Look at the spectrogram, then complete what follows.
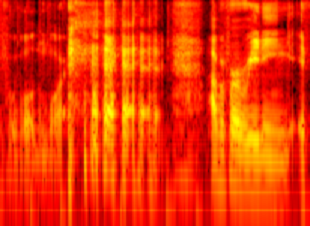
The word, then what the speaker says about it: Voldemort: I was so annoyed the pronunciation is Voldemort in the movies. Yeah. Yeah. Bula Mort is French for fly from death. The pronunciation is French.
